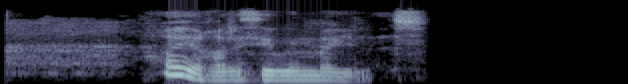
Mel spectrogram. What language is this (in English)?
Kabyle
